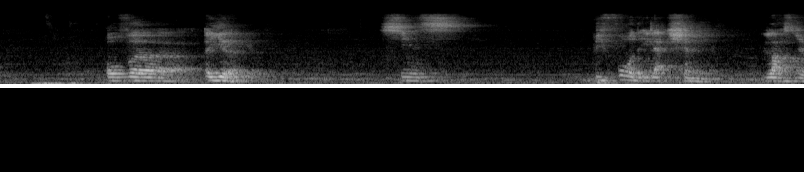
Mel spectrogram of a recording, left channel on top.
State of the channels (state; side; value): silent; right; digital silence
